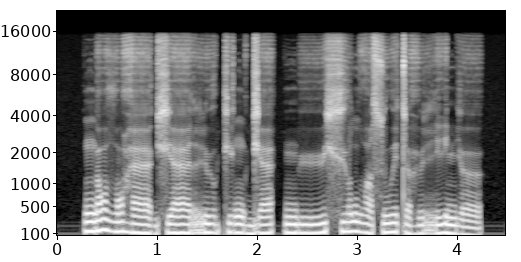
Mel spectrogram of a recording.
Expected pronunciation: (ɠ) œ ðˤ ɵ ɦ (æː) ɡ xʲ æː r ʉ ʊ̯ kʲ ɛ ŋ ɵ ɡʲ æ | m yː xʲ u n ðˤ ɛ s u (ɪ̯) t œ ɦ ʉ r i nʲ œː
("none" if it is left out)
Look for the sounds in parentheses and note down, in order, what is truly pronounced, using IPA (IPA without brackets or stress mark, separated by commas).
ŋ, æː, ɪ̯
